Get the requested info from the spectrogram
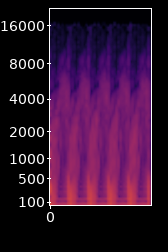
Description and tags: sherman cable86
I did some jamming with my Sherman Filterbank 2 an a loose cable, witch i touched. It gave a very special bass sound, sometimes sweeps, percussive and very strange plops an plucks...
fat, cable, current, phat, ac, analouge, electro, filter, analog, touch, filterbank, sherman, noise, dc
